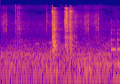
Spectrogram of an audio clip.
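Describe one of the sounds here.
A door swings open with a click.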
